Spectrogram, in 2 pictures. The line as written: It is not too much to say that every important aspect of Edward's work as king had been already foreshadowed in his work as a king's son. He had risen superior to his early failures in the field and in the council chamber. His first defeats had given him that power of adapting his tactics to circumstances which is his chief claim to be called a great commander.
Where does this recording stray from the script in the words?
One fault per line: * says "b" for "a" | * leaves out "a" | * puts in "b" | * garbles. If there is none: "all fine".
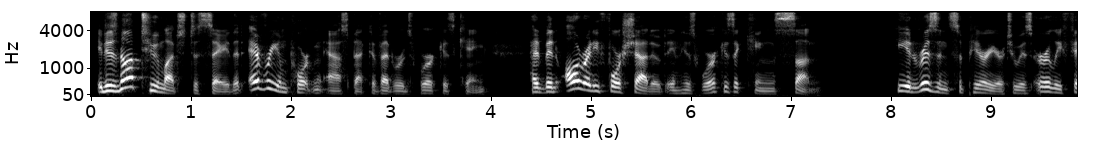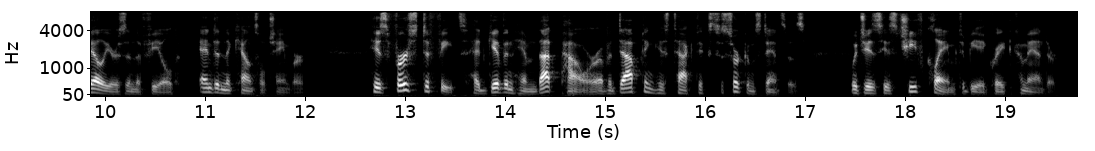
* leaves out "called"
